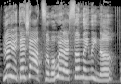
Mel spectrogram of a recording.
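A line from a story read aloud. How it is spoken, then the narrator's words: Forced smiling reply. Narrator (Chinese): 罗斯特忍住皱眉的冲动，还是堆起笑容回答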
